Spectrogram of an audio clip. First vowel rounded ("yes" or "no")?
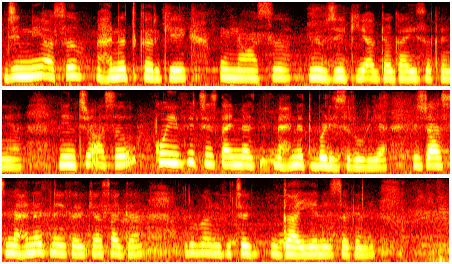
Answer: no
